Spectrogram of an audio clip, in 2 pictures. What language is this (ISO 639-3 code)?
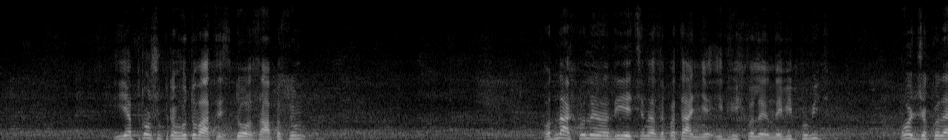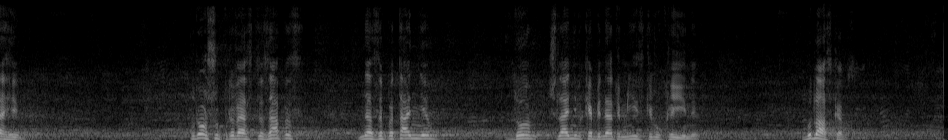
ukr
